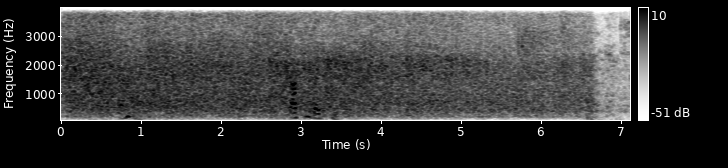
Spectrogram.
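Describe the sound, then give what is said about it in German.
An audience at a church service applauds in a dense, steady wash of clapping that holds evenly for about seven seconds, then thins and fades out at the very end. “Und ich finde, er könnte Annabelle vielleicht einen Applaus geben.”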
